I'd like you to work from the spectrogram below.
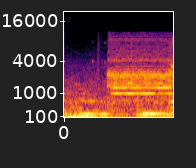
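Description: Final buzzer at the end of an NBA 2K MyCareer basketball game, a steady electronic tone sounding loud under a commentator's voice and crowd noise.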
